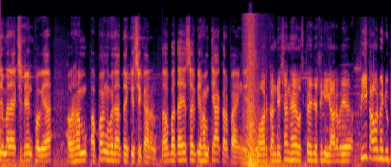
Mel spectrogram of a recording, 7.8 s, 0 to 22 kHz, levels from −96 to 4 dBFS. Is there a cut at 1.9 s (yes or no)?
no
